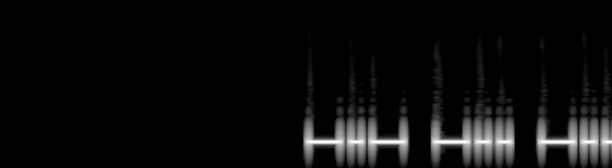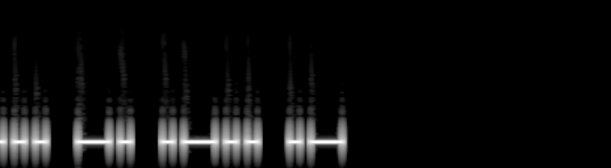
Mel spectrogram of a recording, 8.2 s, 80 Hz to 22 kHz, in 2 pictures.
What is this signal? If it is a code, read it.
Morse code, heard as a keyed tone, about 17 wpm, 700 Hz. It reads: KD6NLA
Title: USA Call Signs - 6 Characters - Repeated 2x - 17wpm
